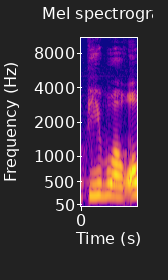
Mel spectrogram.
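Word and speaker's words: vivo: 중국에도 계속 그냥 영어로 비보하고 오포라고 씁니다.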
